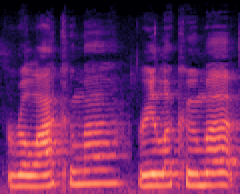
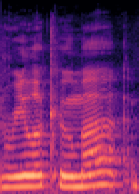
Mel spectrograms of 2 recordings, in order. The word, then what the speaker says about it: Rilakkuma: I always used to pronounce it as Rilakkuma, but then Netflix recently released a series about it. And Lena Condor actually pronounces it Rilakkuma, which is apparently the correct Japanese pronunciation.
